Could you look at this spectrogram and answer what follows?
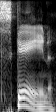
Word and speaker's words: skein: Apparently, I'm wrong. Okay, it's Skane is how it's pronounced, apparently.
